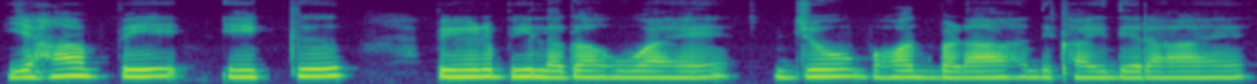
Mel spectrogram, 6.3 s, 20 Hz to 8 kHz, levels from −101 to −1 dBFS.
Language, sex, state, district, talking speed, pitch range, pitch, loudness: Hindi, female, Uttar Pradesh, Lalitpur, 145 wpm, 185-205 Hz, 195 Hz, -17 LUFS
